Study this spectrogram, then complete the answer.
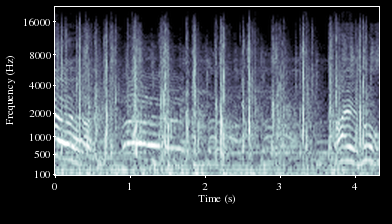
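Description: Zumba class participants clap together in rhythm to upbeat dance music, sharp regular claps over the beat while an instructor's voice calls out.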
